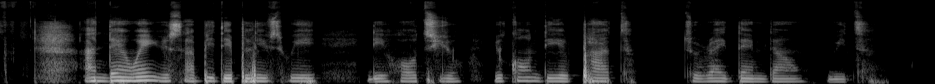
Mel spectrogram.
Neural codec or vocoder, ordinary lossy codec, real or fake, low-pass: vocoder, 48 kHz, 128 mel bands, Vocos; none; fake; none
